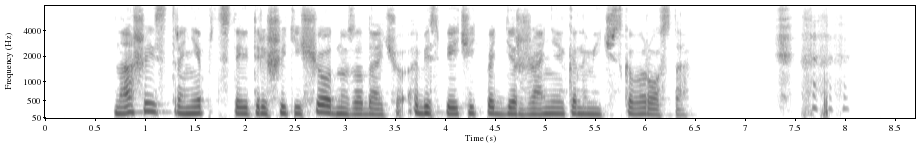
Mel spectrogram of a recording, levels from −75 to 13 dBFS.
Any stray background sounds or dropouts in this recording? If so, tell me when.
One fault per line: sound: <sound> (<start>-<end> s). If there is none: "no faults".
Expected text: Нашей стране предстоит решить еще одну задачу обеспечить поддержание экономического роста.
sound: laugh (7.3-8.1 s)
